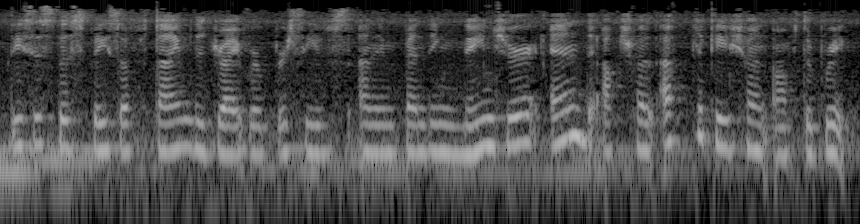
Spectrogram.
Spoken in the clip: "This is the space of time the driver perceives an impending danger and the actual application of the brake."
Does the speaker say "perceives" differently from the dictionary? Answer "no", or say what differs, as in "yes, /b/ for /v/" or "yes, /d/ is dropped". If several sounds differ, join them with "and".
yes, /s/ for /z/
